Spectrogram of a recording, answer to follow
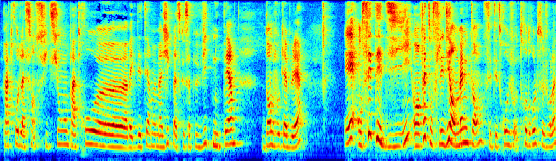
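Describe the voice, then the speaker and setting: Young woman from France, casual vlog chat, excitable and gushing, hesitant fillers, middle pitch. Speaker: vlogger.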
